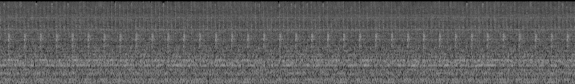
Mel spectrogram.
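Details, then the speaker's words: VW Polo Sedan, 99,329 km, idle after cold start, near 5 minutes running: sharp regular ticking knock about three per second still present; owner thought oil had spread; cause unknown. "Как будто все тяжелее и тяжелее работает. Меньше стучит, но такое ощущение, что все тяжелее и тяжелее."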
